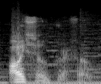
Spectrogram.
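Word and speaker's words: Iso Grifo: So Ivor Williams, great video, but the name of the car is pronounced Isogriffo. It's pronounced, not ISO like I says, because on the back of the base plate it says capital ISO, so I thought it was called an ISO Griffo, but apparently you pronounce it an Isogriffo. Well, sorry Ivor, I apologise for that.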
